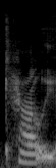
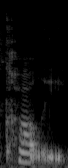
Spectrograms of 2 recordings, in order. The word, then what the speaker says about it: Kali: But I thought her name was Callie. I didn't know it was Collie. But apparently it's Collie.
